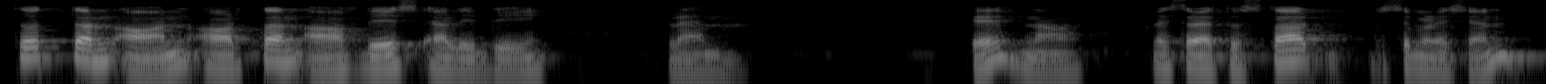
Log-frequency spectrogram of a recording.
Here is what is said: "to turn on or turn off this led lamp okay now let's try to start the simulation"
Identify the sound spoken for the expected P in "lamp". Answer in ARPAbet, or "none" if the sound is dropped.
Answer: none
